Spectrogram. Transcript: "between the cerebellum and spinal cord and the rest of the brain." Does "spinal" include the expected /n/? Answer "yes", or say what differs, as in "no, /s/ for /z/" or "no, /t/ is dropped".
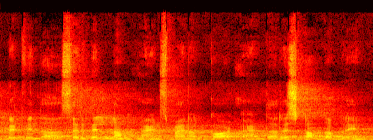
yes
